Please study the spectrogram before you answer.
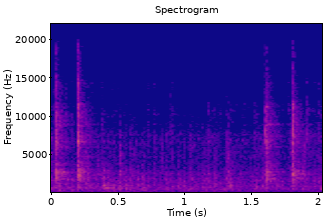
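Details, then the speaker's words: New Poseidon Triton road bike build, front derailleur in small chainring and small cog, first adjustment: quiet drivetrain with a couple of light scrapes per pedal turn; slight chain rub on the outer cage plate, position judged good. "so I've actually got just a tiny bit of rub like at a couple of times through the pedal stroke so the position at this checkpoint is actually pretty good"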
